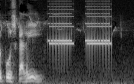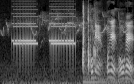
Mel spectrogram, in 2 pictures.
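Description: A phone rings in repeated electronic bursts.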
